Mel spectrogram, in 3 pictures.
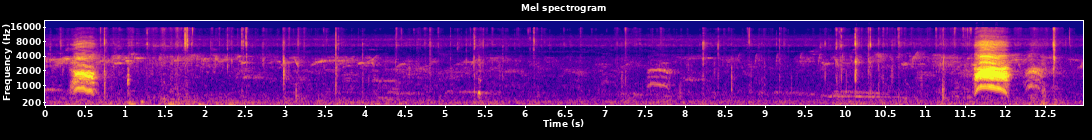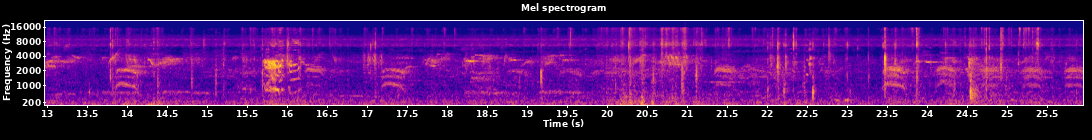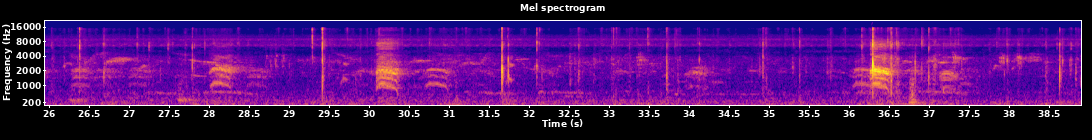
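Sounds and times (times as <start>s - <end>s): crows cawing: 0.3s - 0.8s, 11.6s - 12.6s, 30.0s - 31.0s, 36.0s - 37.3s
faint crow calls: 0.3s - 0.8s, 7.5s - 8.0s, 11.5s - 12.6s, 23.4s - 28.7s, 29.8s - 31.1s, 36.0s - 37.6s.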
